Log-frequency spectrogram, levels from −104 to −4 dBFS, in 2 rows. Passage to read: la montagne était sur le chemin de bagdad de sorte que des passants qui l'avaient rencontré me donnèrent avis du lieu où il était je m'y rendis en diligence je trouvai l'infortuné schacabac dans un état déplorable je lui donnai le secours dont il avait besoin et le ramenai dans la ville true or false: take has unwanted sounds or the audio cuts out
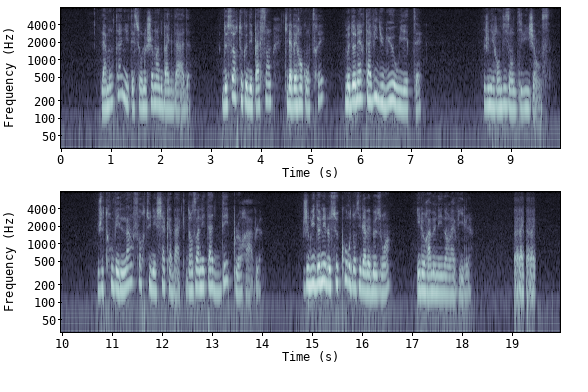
true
